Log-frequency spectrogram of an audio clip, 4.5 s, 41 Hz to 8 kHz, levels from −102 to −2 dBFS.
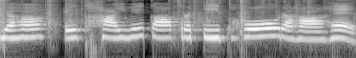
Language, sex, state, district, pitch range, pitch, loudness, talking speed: Hindi, male, Madhya Pradesh, Dhar, 260-285 Hz, 270 Hz, -13 LUFS, 110 wpm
